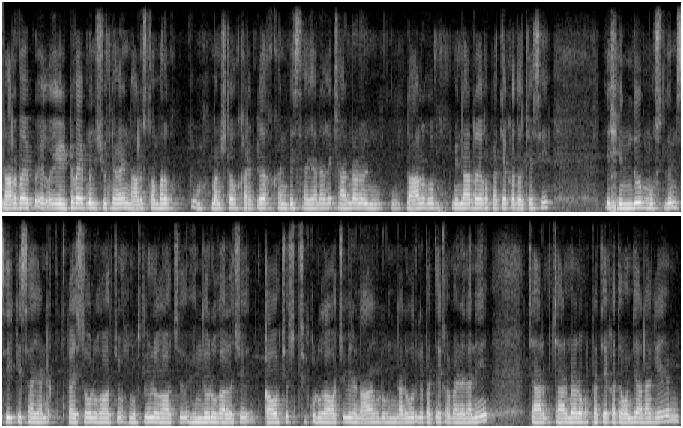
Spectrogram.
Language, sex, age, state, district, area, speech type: Telugu, male, 18-30, Telangana, Vikarabad, urban, spontaneous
